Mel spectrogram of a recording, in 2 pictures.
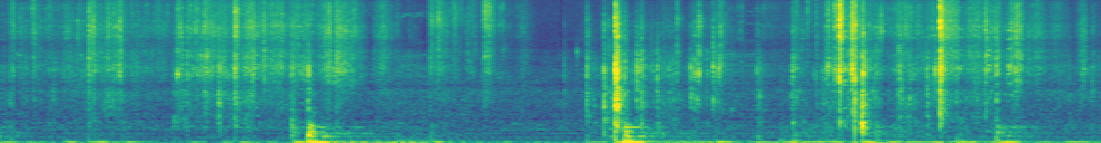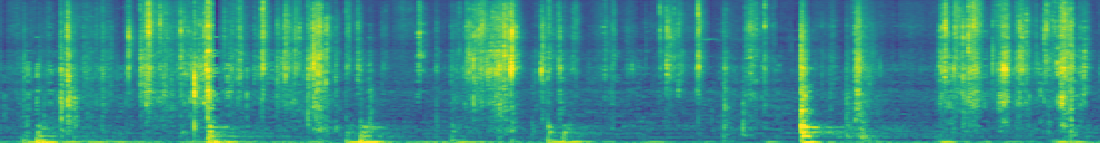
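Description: Plastic shrink-wrap being torn off and crumpled from a trading-card box, then the cardboard box flaps opened and foil card packs pulled out and handled, with irregular crinkling and occasional knocks.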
